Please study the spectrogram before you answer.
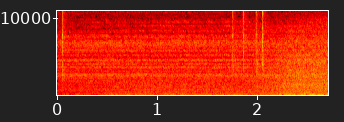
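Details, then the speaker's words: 2007 Honda Accord blower motor running after a new blower motor resistor was fitted, ignition on. Low, steady fan rumble builds smoothly and evenly as it spins up; the blower now works, so the old resistor was the fault. "oh you can hear that it's working hope you can hear that"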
